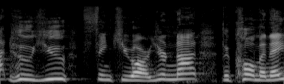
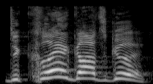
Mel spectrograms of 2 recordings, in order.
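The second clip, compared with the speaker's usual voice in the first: declaring; 3 semitones higher, 9 dB louder, slower than usual. Acted. Preacher describing forcing himself to worship.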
